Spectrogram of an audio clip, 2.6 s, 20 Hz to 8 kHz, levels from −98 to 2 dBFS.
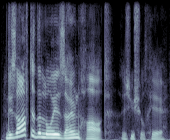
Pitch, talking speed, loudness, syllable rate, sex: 160 Hz, 260 wpm, -14 LUFS, 5.8 syllables/s, male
